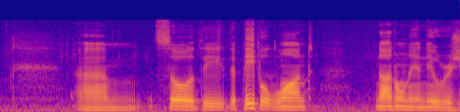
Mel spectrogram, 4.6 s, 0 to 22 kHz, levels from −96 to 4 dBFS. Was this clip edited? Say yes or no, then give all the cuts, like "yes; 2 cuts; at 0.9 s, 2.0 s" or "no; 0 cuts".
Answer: yes; 1 cut; at 0.9 s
